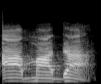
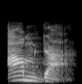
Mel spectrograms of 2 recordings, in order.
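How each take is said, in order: First: A full vowel is kept in the middle. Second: The middle vowel is dropped out. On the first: The speaker calls it wrong. "not Amada" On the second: The speaker calls it right. "You got Amda"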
